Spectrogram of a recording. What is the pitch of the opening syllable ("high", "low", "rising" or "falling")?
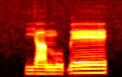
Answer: low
